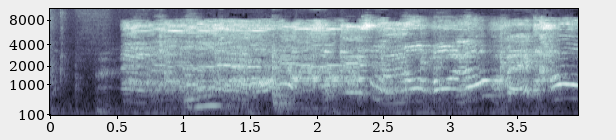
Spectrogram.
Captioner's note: TV blaring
